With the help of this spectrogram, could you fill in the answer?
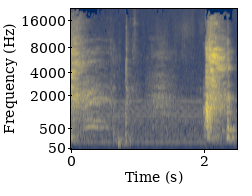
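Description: A sudden, loud sneeze bursts out after a stretch of quiet room tone, followed by a brief, softer exhale or sniff.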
